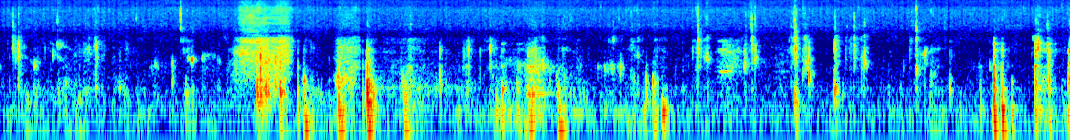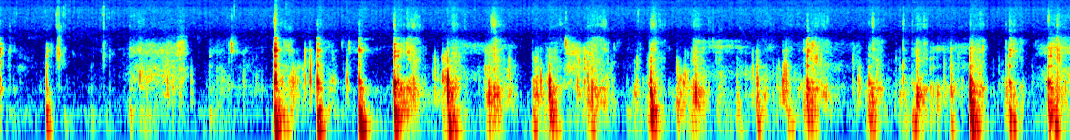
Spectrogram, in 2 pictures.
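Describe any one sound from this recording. A man chews food noisily with his mouth open.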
